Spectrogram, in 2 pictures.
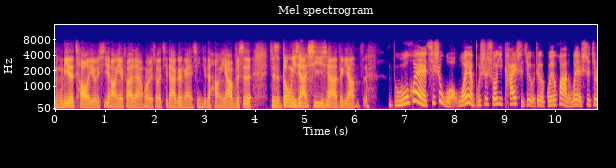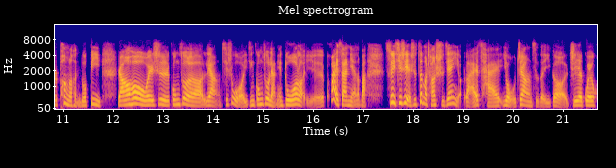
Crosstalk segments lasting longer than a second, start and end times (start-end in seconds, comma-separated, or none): none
